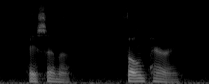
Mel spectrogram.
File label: Phone Pairing, voice command; 50series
